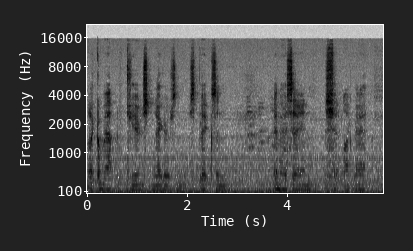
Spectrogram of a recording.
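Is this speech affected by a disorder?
Yes: cerebral palsy.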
